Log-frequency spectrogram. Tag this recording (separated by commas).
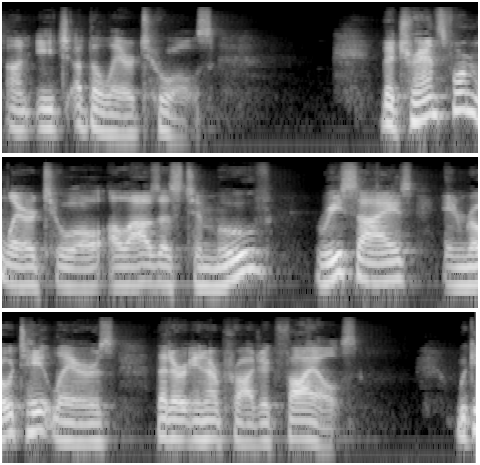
Speech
